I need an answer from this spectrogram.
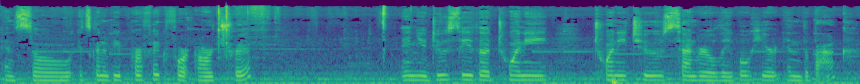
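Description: A woman's voice: mid-range voice, noisy background. A woman talking chattily and with enthusiasm as she shows off her purchases in a casual vlog, recorded while sitting on her bed. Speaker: vlogger.

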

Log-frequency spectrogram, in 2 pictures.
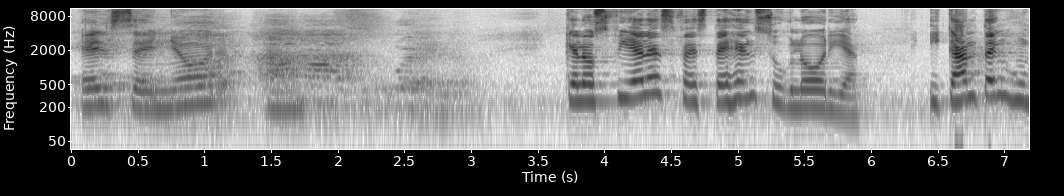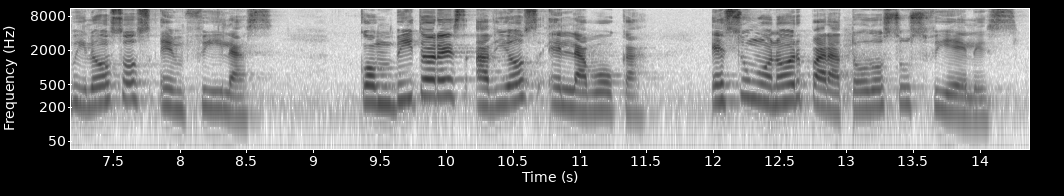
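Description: A middle-aged woman reading scripture and psalms as a church lector, solemn and deliberate. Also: fairly high pitch, lively intonation, fairly bright tone. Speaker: lector at Mass. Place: church sanctuary at a lectern microphone, congregation present.

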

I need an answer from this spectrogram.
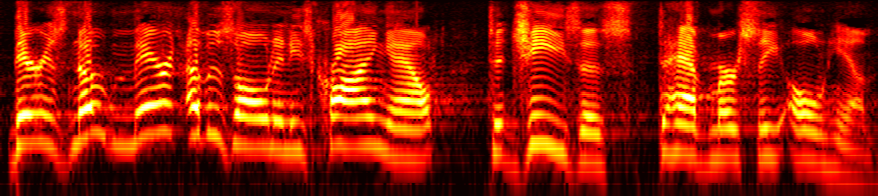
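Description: A man's high-sitting voice moves a little slowly through a sermon, each phrase ringing with long reverb in the sanctuary. As pastor, he preaches emphatically and loudly acts out the hushing of a crowd.

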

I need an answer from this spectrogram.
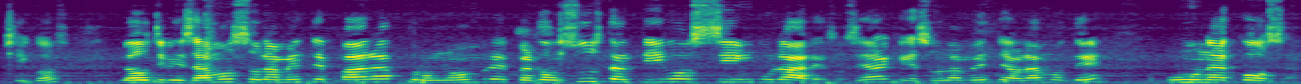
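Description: High-voiced bilingual teacher over loud noise. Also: male voice, measured pace. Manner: explains in English then repeats in Spanish, frequent "ok?" checks, some restarts. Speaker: English teacher. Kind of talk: bilingual classroom lesson.

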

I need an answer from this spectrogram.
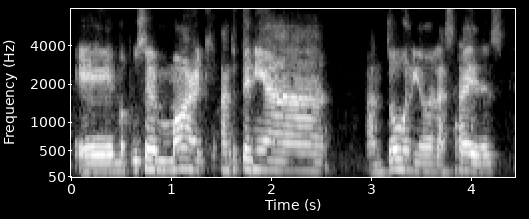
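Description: A Dominican teenage boy with a fairly high voice talks slowly as a guest TikToker in a casual video-call interview. He sounds friendly, relaxed, and chatty, with a Dominican Spanish accent, speaking from a small indoor room.

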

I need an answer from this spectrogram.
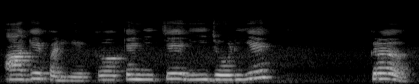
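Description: A woman teacher leads a primary school lesson at a very unhurried pace. She spells out each sound carefully, as if for young children. Her voice carries a clear echo from the room around her. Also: a little high. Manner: slow, carefully spelled-out classroom instruction. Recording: echoey room.

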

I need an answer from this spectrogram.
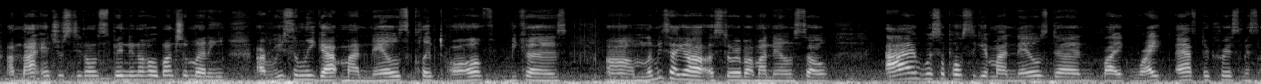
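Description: A young woman talks from her car in a casual vlog, her voice lowish against a noisy background. She rambles bluntly and loosely, animated and swearing freely.

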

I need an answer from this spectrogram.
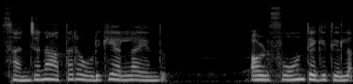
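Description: A woman narrating a serialized story in a steady, measured reading voice. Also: mid-range voice, slightly rough.

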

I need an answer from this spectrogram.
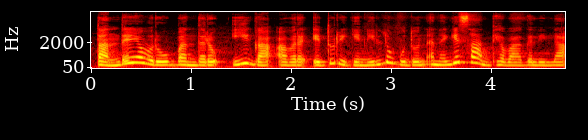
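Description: Woman narrator reading a novel aloud, slow and even, mid-pitched, measured delivery. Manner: measured, first-person narration. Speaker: storyteller.

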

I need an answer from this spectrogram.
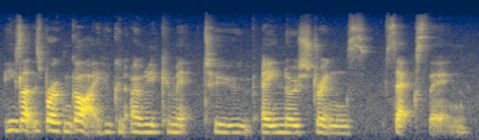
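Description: A woman's voice: lowish voice, a little slow, sharp tone. Chatty woman vlogger. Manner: chatty, candid, apologetic asides. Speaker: book vlogger. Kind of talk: casual reaction chat.

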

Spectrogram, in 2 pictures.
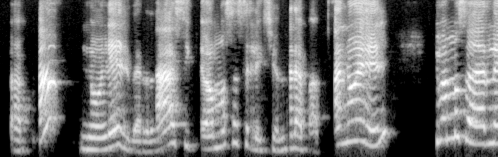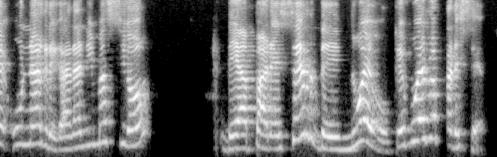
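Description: A woman teacher giving a casual software tutorial, lively and often asking rhetorical questions to check in with her viewers. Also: sits high, normal speed. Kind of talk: screen-recorded software tutorial.

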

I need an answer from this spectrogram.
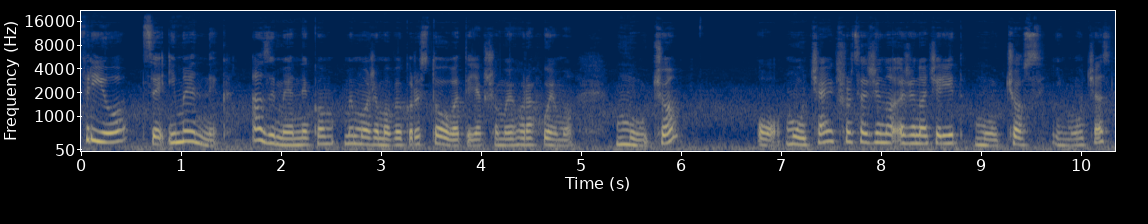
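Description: A woman's voice: mid-range voice, brisk, warm tone, a little hiss or hum. Patient woman teaching Spanish grammar. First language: Ukrainian. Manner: patient, explanatory, with small hesitations. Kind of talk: explaining test answers.

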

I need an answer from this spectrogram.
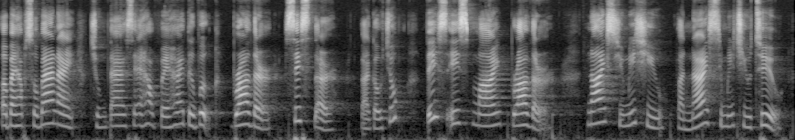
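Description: A woman teaching English to young children, in a slow, patient lesson voice, breaking words into syllables in a sing-song way. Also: on the high side, pushed and bright, big-room sound.

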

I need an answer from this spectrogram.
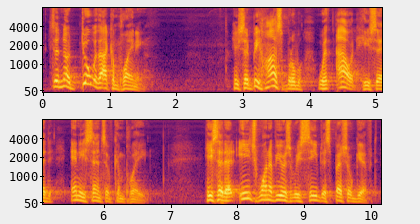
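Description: An older man, a pastor, preaching a sermon from the pulpit of a church in a lively, conversational and wry way, on a lapel mic. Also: a little high, husky.

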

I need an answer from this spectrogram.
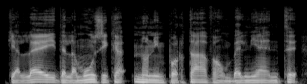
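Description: A man narrating a classic story in an expressive literary reading style. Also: sits low, moderate pace, no room sound, studio quality. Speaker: audiobook narrator. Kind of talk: scripted narration.

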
